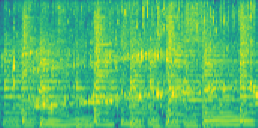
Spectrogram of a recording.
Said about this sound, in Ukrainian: Ну а тепер потрібно перелити наш кавоновий фреш у спеціальну пляшечку.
